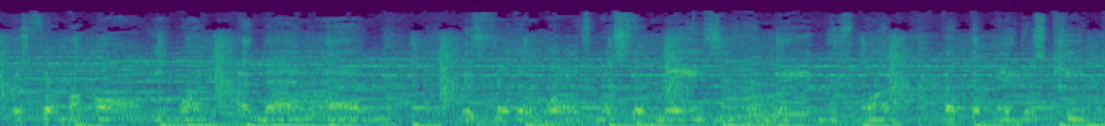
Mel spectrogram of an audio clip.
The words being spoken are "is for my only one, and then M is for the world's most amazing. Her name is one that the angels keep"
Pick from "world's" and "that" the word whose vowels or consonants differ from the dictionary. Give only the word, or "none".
world's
